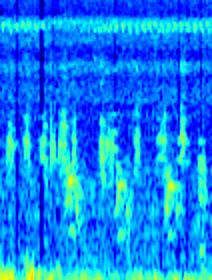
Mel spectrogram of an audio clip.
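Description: Several ducks quack nearby in short, repeated nasal calls over a low outdoor background, fairly quiet.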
